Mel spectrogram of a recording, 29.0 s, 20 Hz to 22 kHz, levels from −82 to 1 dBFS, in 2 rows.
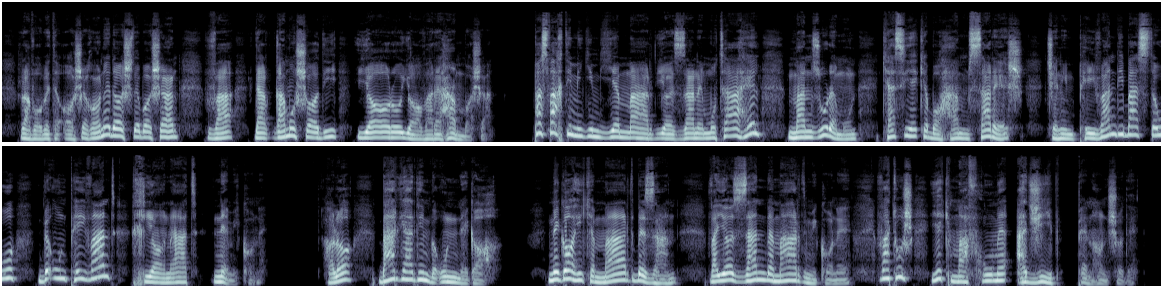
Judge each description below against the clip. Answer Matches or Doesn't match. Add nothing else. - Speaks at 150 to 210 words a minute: Doesn't match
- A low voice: Doesn't match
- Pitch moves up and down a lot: Matches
